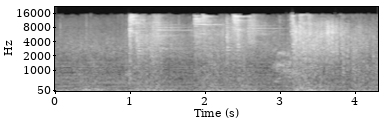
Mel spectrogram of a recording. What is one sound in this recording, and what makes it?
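Flames whoosh as fiery blades swing through the air.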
